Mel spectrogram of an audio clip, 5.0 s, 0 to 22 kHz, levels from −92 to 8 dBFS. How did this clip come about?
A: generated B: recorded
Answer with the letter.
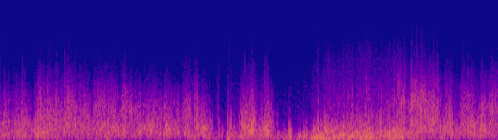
A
